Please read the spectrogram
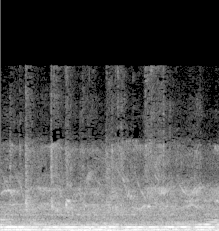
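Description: Birds chirping in short calls over a steady low hum that holds one pitch.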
